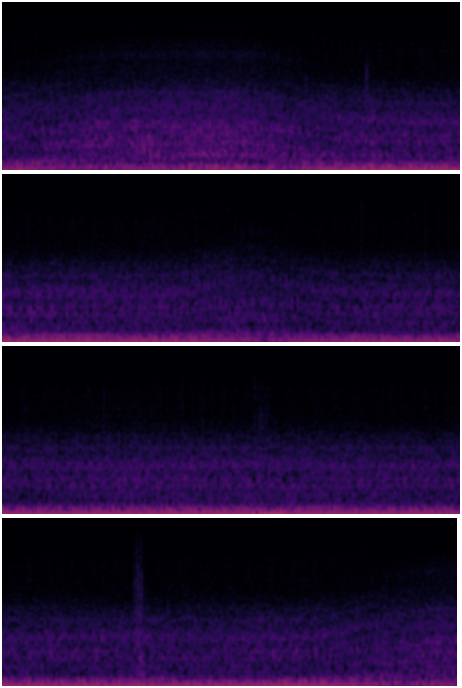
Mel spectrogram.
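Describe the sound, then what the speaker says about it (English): A tractor engine runs steadily throughout, a loud continuous diesel drone with low rumble whose pitch dips and rises a few times as revs change, no speech. "I need to now go back into my tractor and bring the trailer down"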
